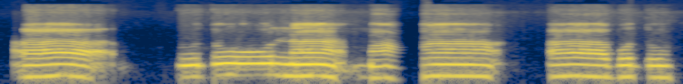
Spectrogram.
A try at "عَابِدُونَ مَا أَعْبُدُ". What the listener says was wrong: বু বলিনি আমি, এখানে বি বলেছি। বি দু নামা মা আ'বুদ।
